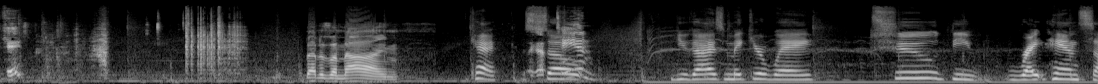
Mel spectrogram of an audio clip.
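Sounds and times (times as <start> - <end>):
speech: 0.0 - 0.4, 3.1 - 4.1, 4.7 - 6.0, 6.7 - 10.9
dice tumbling across a tabletop: 1.8 - 2.5.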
